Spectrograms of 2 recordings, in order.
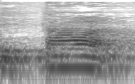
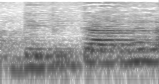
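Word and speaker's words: debtor: சோ அதனால cash account டெட்டார். டெபிட்டார்னு நிறைய பேர் ப்ரொனவுன்ஸ் பண்றாங்க, பண்ணாதீங்க. டெட்டார், கேஷ் அக்கௌண்ட் டெட்டார் அப்படின்னு சொல்லிட்டு 2 யாரு இங்க கிரெடிட் சரவணாஸ் கேபிட்டல் அக்கவுண்ட் அப்படின்னு வந்திருக்கு.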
